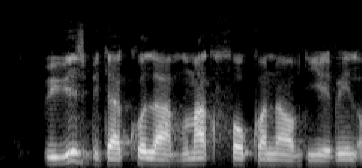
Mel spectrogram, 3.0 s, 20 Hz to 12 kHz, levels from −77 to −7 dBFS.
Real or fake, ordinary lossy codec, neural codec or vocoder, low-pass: fake; none; codec, 24 kHz, 0.9 kbps, WavTokenizer, medium speech release version 1; none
